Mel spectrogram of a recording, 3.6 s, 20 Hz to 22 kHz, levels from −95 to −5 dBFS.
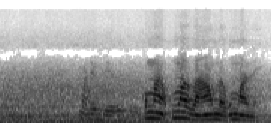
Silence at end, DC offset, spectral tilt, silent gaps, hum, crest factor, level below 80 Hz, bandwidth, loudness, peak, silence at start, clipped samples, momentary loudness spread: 0 s; under 0.1%; -9.5 dB/octave; none; none; 14 dB; -32 dBFS; 7.6 kHz; -15 LUFS; 0 dBFS; 0 s; under 0.1%; 13 LU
